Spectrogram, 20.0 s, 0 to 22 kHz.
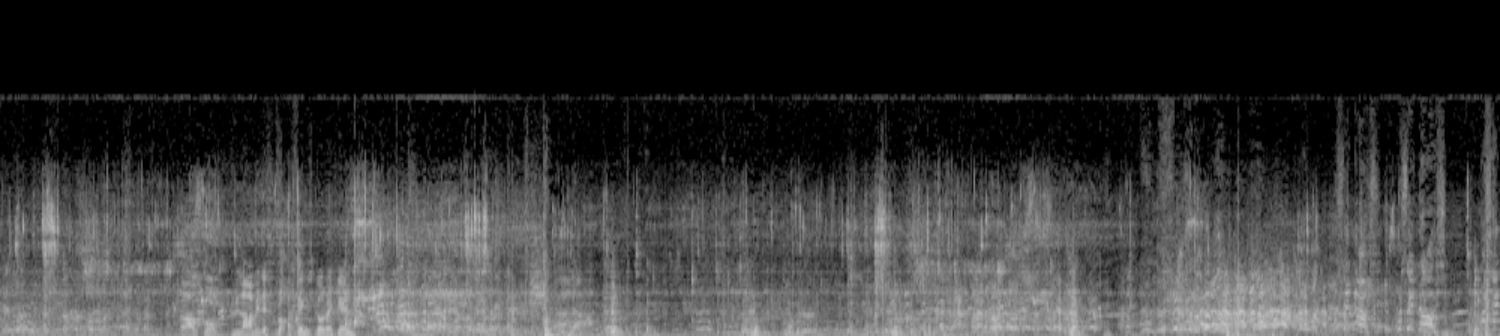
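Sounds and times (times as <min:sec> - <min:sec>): toilet cistern running: 0:00.0 - 0:20.0.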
